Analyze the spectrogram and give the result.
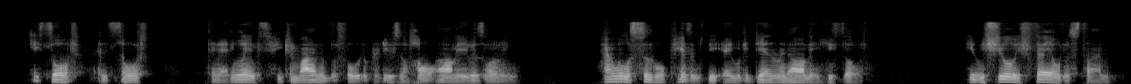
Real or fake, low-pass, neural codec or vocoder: fake; 7.2 kHz; codec, 16 kHz in and 24 kHz out, 0.6 kbps, FireRedTTS-2 codec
